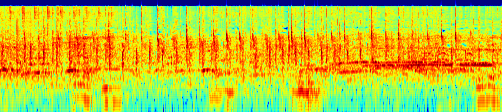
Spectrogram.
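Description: An audience at a state assembly evening session breaks into sustained applause, a dense steady clapping that fills the room, while someone speaks over it.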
